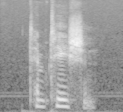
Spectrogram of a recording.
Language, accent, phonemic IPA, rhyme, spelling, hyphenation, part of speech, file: English, US, /ˌtɛmpˈteɪʃən/, -eɪʃən, temptation, temp‧ta‧tion, noun, En-us-temptation.ogg
- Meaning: 1. The act of tempting 2. The condition of being tempted 3. Something attractive, tempting or seductive; an inducement, seducement, or enticement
